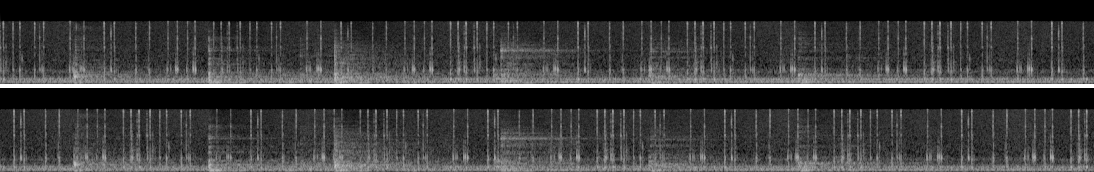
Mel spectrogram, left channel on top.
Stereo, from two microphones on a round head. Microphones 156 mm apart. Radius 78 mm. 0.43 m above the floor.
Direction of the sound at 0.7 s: 70° left (ahead or behind).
